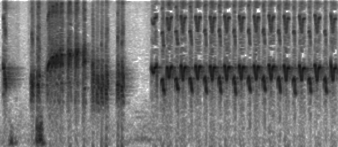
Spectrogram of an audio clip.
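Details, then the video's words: Sooty-headed bulbul, morning, long ngropel song. Opens with a few scratchy chirps, a pause, then a fast, even run of sharp, clipped, up-and-down notes repeated about five times a second. "suara trucuk ngropel panjang di pagi hari"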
